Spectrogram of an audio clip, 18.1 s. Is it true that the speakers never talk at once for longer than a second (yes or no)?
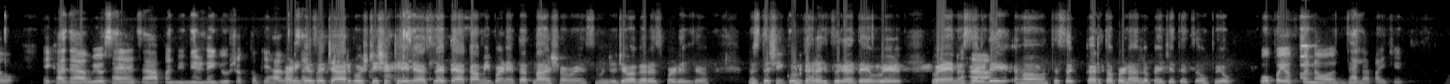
no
